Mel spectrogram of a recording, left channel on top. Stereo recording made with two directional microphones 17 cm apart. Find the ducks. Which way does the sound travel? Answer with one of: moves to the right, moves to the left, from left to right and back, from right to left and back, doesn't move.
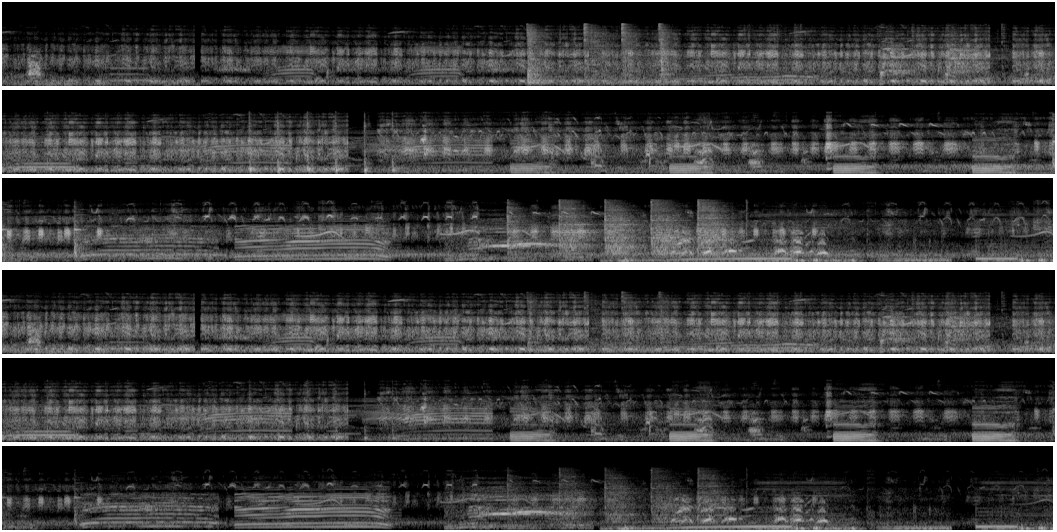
moves to the left.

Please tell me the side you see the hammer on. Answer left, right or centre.
left.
